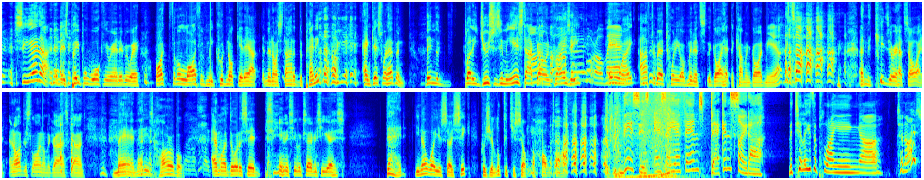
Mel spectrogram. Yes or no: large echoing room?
no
